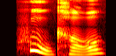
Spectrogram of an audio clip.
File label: "hu4 kou3", chinese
